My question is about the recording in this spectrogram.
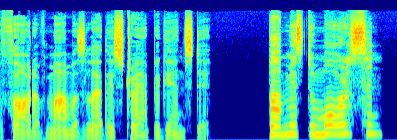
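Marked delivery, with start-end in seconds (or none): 2.7-3.8 high, urgent plea; pleading, much higher; anxious cry. A narrator's reading. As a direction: cry out anxiously to stop him. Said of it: "I cried anxiously".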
